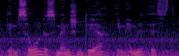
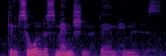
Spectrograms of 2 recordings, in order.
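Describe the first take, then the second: Both takes have the same delivery.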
